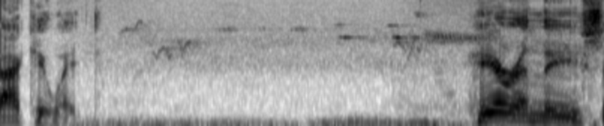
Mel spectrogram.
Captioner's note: birds chirping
